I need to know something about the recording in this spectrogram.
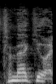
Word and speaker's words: Temecula: That's Temecula.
